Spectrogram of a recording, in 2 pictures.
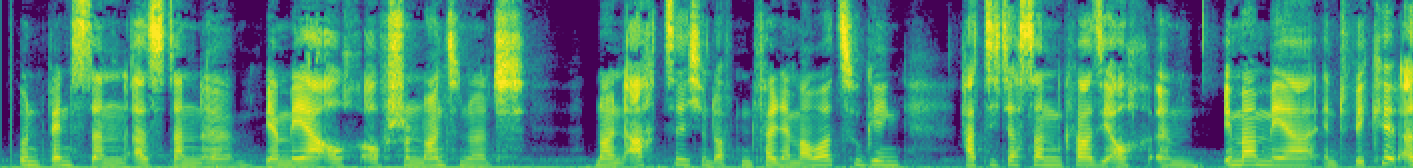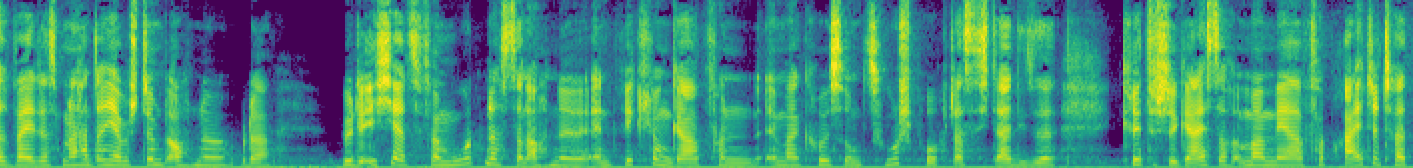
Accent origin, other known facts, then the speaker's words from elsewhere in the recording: Oberursel, Hesse, Germany; ich komme aus Oberursel bei Frankfurt am Main.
